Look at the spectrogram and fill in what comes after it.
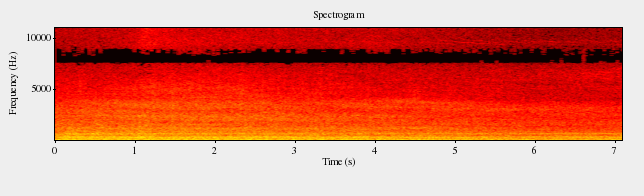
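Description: WAG-7 electric locomotive of a goods train passing close by, followed by the wagons behind it rolling over the rails. A steady, loud rumbling rush that eases a little after about five seconds, once the locomotive has gone by.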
